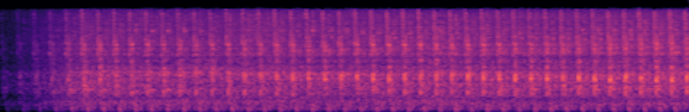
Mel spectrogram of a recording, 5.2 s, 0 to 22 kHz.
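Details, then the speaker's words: 1968 Gravely 430 before crank change teardown: sharp, regular metallic rod knock, roughly three a second, standing out over the idle exhaust beat; worn rod bearing. "here's a little before of this thing going in the shop, but you can hear the rod knock pretty good."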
